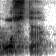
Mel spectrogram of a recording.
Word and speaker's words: Worcester: maths they call it worcester you know like like it would be w-o-o-s-t-e-r right how do you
